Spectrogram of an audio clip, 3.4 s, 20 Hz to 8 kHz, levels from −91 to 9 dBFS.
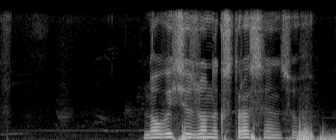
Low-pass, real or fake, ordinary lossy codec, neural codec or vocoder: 7.2 kHz; real; none; none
